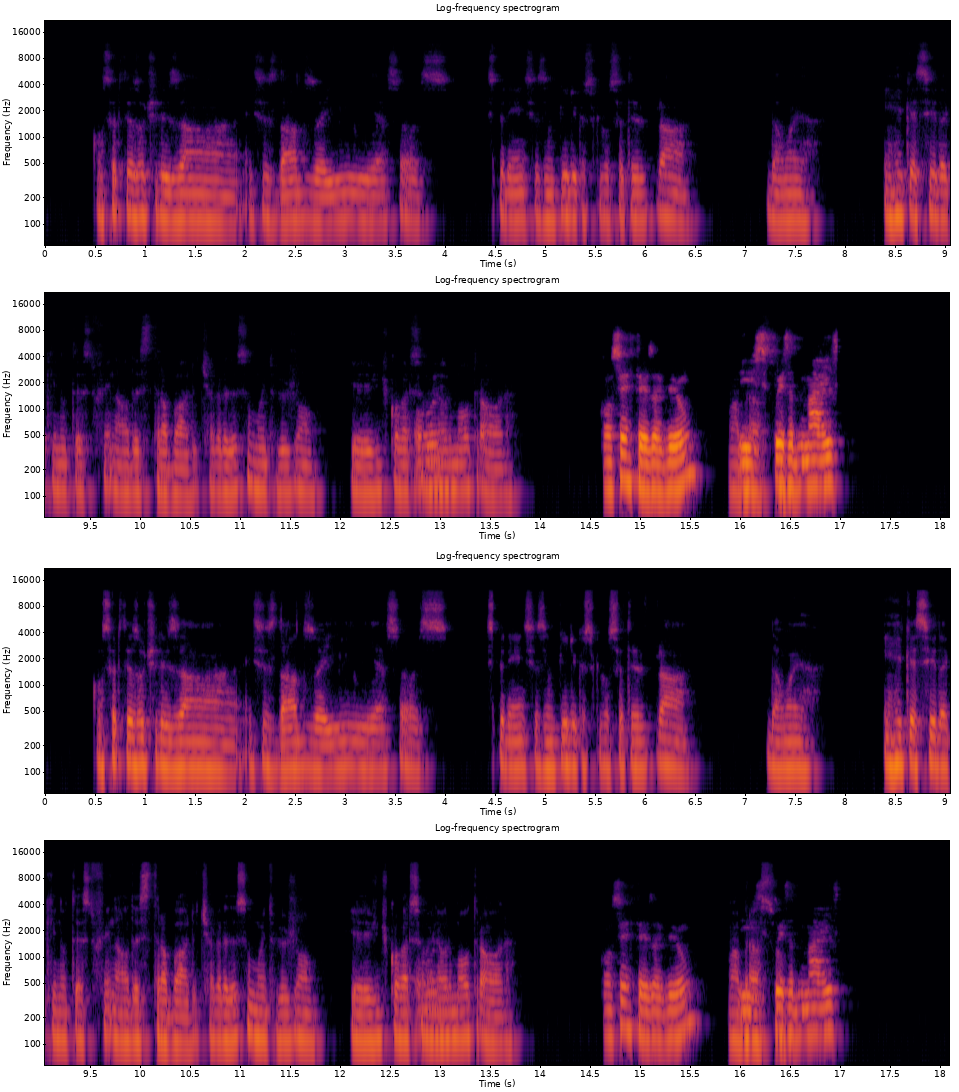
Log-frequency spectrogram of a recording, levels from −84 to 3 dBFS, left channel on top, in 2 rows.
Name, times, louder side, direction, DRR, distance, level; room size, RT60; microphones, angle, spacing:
voice 1, 0.5-4.0 4.5-6.5 7.2-7.7 8.4-11.8 12.1-13.7 15.9-16.4, right 2 dB, 75° right, 0.8 m, -34 dB
voice 2, 12.7-13.2 14.6-15.6 16.0-17.0, left 6 dB, 80° left, 0.4 m, -28 dB
6.3 x 5.7 x 7.2 m
head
